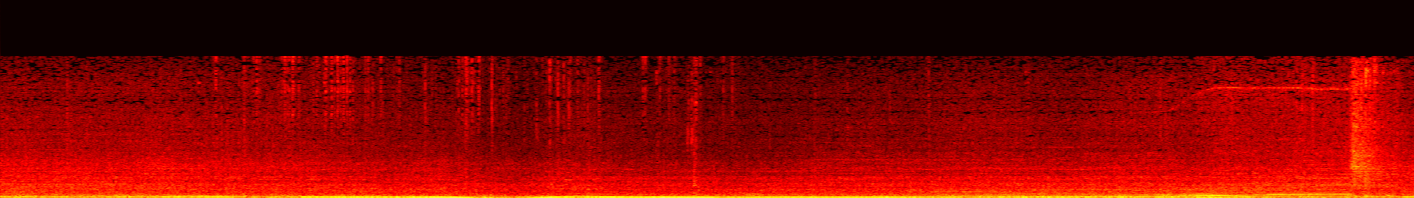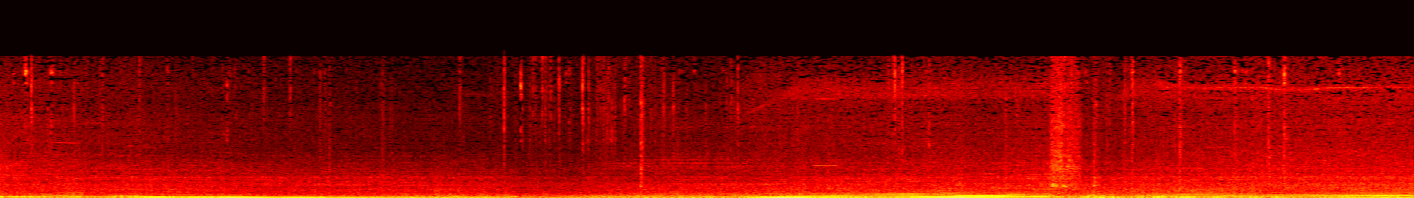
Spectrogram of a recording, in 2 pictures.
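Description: In-car sound of a Mitsubishi Lancer Evolution's turbocharged four-cylinder engine being driven hard on a race track. The revs dip sharply about five seconds in, hold steady, sag slowly as the driver lifts, then climb again about three quarters of the way through. Road and wind noise sit under the engine note, with a couple of brief clicks.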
